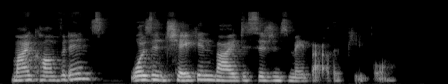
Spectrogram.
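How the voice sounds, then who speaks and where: A woman with a normal speaking voice, medium in pitch, at a moderate pace with fairly even intonation. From Minnesota, US Midwest. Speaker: professional soccer player. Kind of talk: casual interview.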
